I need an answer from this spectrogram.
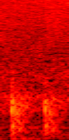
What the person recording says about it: it goes up, and you know that's where the stud is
